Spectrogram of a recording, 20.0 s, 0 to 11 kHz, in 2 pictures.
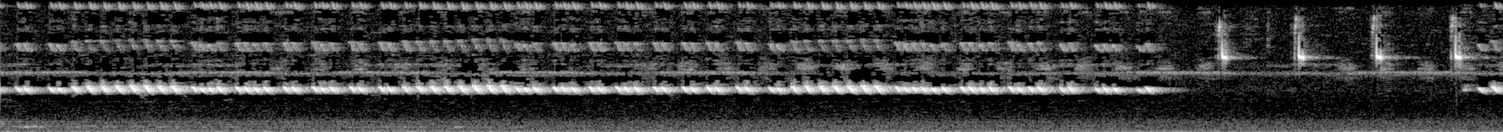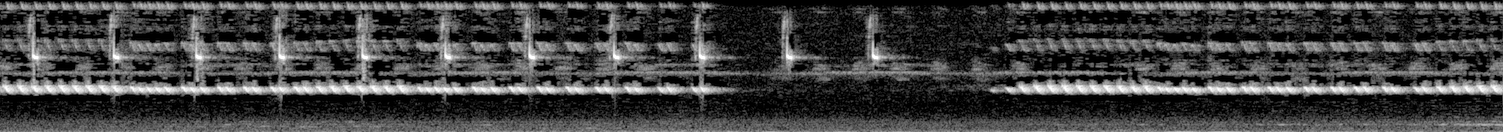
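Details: Crickets and other autumn insects in a home garden field at night, DR-40X recording; bursts of fast high-pitched pulsed trilling lasting several seconds, separated by gaps filled with loud, sharp, evenly spaced single chirps.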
